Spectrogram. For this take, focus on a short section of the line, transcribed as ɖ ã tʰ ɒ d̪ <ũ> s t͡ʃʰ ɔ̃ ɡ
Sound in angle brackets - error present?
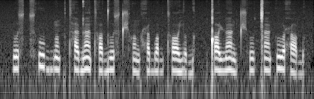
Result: yes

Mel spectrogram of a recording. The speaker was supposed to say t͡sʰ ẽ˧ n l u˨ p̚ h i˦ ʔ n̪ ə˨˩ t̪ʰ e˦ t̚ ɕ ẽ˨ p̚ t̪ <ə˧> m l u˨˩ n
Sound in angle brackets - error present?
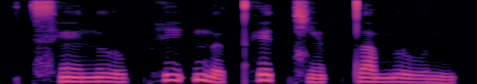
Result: yes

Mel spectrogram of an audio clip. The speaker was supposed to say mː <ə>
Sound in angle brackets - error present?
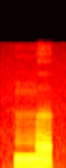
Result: yes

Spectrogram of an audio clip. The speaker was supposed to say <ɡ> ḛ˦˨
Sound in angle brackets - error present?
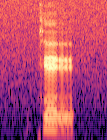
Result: yes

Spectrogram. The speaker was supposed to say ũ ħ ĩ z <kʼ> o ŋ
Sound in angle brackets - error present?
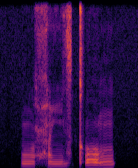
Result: no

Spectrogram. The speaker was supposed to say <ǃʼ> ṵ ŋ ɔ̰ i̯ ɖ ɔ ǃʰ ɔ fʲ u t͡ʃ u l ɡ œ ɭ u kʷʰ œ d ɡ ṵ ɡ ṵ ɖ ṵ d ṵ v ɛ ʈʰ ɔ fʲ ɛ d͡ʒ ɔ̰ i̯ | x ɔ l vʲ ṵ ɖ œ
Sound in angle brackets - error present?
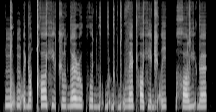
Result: yes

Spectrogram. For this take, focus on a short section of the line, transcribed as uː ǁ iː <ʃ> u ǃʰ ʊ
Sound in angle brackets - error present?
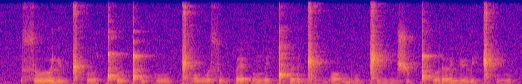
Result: no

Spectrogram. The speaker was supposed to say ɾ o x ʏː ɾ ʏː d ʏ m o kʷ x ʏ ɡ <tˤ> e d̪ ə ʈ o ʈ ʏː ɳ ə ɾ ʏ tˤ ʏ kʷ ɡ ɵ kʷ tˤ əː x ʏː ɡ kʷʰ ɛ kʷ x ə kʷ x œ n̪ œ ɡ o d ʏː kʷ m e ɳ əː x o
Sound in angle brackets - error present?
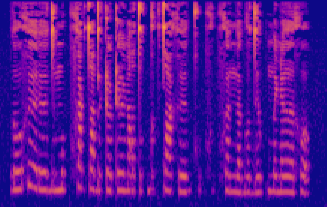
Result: no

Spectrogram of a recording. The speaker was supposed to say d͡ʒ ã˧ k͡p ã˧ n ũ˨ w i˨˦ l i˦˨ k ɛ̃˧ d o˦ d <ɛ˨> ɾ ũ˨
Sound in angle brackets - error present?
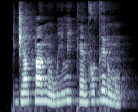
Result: yes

